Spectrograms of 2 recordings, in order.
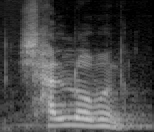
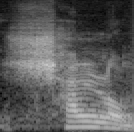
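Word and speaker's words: שלום: 이렇게 샬롬 이렇게 시작하고 시옷 발음이 굉장히 이렇게 샤 이런 발음이 나오는데 샬롬 해갖고 이렇게 목걸이도 걸고 오는 그런 분들, 그건 히브리어고요.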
